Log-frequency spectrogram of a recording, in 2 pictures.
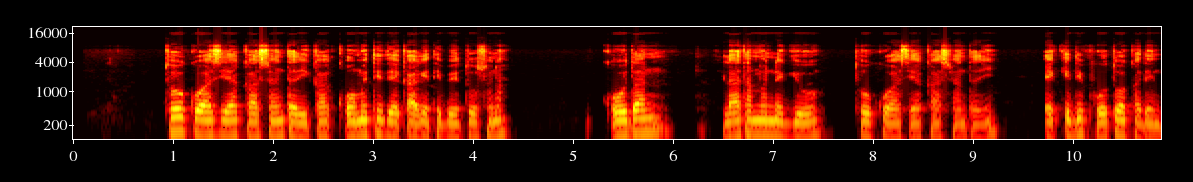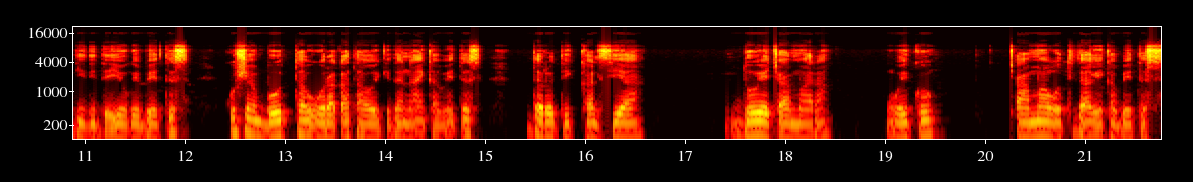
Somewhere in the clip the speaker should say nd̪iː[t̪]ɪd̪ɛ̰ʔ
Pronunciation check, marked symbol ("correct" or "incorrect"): incorrect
